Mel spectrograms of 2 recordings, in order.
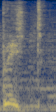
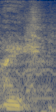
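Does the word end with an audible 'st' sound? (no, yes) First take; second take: yes; no. First: The word ends with a clear final 'st' sound. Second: The word ends on the vowel, without final consonants. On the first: The speaker calls it right. "Ahí está con la T" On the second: The speaker calls it wrong. "diciendo Pri solo"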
